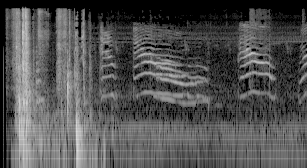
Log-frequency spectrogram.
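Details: Kittens indoors giving a few high, harmonic meows that fall slightly in pitch, each about a second long, after loud thumps and bumping noises at the start.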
